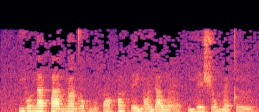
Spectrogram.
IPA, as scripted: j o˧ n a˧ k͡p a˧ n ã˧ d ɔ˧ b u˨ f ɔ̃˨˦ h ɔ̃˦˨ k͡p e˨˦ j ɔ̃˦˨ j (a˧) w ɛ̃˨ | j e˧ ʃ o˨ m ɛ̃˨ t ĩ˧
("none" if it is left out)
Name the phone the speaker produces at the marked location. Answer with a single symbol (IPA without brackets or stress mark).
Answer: a˧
